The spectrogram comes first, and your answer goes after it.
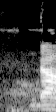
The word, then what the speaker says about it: Dove: DOVE, ডাব shampoo বলি না, ডাব।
